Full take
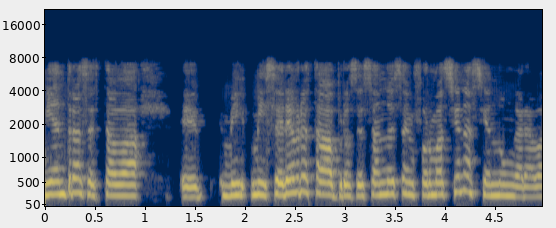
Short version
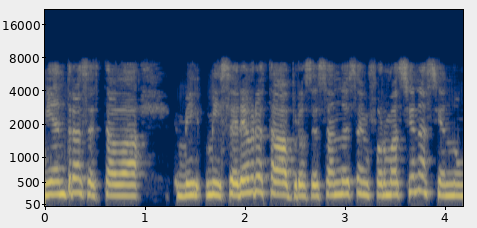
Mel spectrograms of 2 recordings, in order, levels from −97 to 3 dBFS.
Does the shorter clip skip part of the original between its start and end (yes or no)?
yes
